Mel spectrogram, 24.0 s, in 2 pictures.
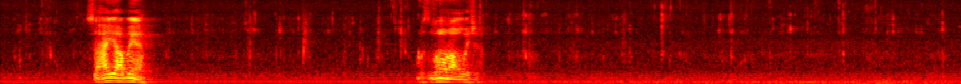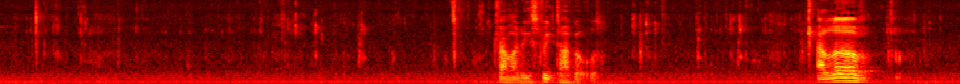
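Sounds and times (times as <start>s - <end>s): faint chewing with mouth closed: 0.0s - 1.1s, 2.0s - 24.0s
steady low hum: 0.0s - 24.0s.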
